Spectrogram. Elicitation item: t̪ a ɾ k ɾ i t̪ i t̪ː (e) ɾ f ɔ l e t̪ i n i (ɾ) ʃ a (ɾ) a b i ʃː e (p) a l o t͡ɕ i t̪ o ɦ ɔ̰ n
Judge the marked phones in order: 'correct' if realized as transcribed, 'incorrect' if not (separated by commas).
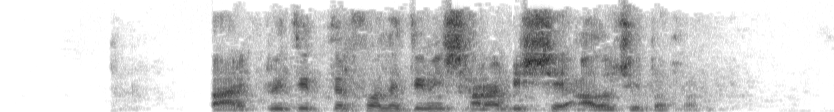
correct, incorrect, correct, incorrect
